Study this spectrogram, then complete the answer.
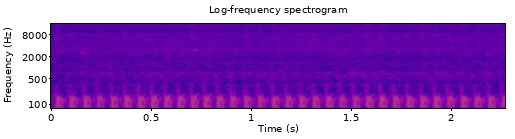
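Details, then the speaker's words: Honda PCX160, 2021, over 70,000 km, idling with spark plug cover open: fast, even ticking about thirteen per second over the idle throb from a loose spark plug and cap; pushing it tight silenced it. "กีกๆๆๆเลยนะครับมันดังที่ตัวนี้นะครับตัวหัวเทียนตัวสายหัวเทียนผมก็ไม่รู้ว่ามันคลายออกมาได้ยไง"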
